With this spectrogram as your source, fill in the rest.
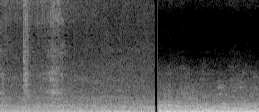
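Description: Food sizzles in a hot wok as a ladle scrapes it in.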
